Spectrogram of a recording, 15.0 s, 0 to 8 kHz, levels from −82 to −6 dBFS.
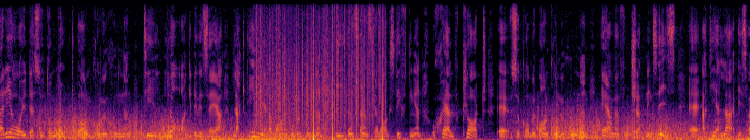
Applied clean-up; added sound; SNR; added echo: none; Crackle + Thunder; -2 dB; none.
